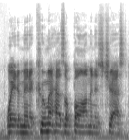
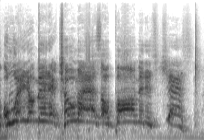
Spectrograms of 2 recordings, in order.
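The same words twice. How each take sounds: First: Said in the usual way. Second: Real hype. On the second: Real, not acted. Fan realizing Kuma's bomb will nuke Egghead, excited yell.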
